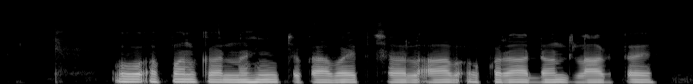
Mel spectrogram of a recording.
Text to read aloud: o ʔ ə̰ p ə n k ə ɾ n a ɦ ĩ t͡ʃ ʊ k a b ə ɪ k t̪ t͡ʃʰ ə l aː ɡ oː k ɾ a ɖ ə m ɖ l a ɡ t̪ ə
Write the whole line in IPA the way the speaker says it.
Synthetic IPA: o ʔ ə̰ p ə n k ə ɾ n ə ɦ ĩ t͡ʃ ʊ k a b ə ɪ t̪ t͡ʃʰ ə l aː b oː k ɾ a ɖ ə ɳ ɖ l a ɡ t̪ ə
